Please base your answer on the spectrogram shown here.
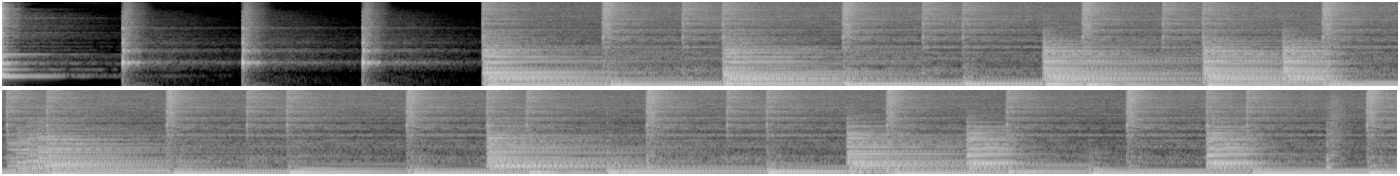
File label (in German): bb dur akkordverbindungen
